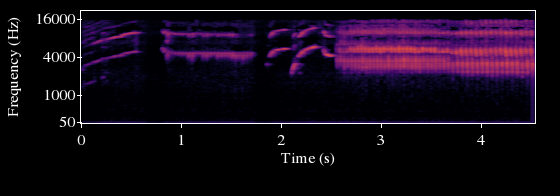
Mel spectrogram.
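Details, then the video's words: Canary song meant to teach young canaries to sing. Soft rising whistles and a few quick slurred notes lead into a louder, dense, rapidly pulsing high trill. "kenari gacor panjang Cuit Cuit EMOSI, Pancingan Kenari Paud Belajar Bunyi"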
